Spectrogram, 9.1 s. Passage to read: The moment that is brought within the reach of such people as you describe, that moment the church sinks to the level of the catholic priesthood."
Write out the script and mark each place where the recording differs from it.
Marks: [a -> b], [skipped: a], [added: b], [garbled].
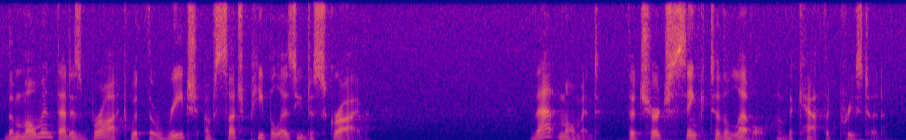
The moment that is brought [within -> with] the reach of such people as you describe, that moment the church [sinks -> sink] to the level of the catholic priesthood."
